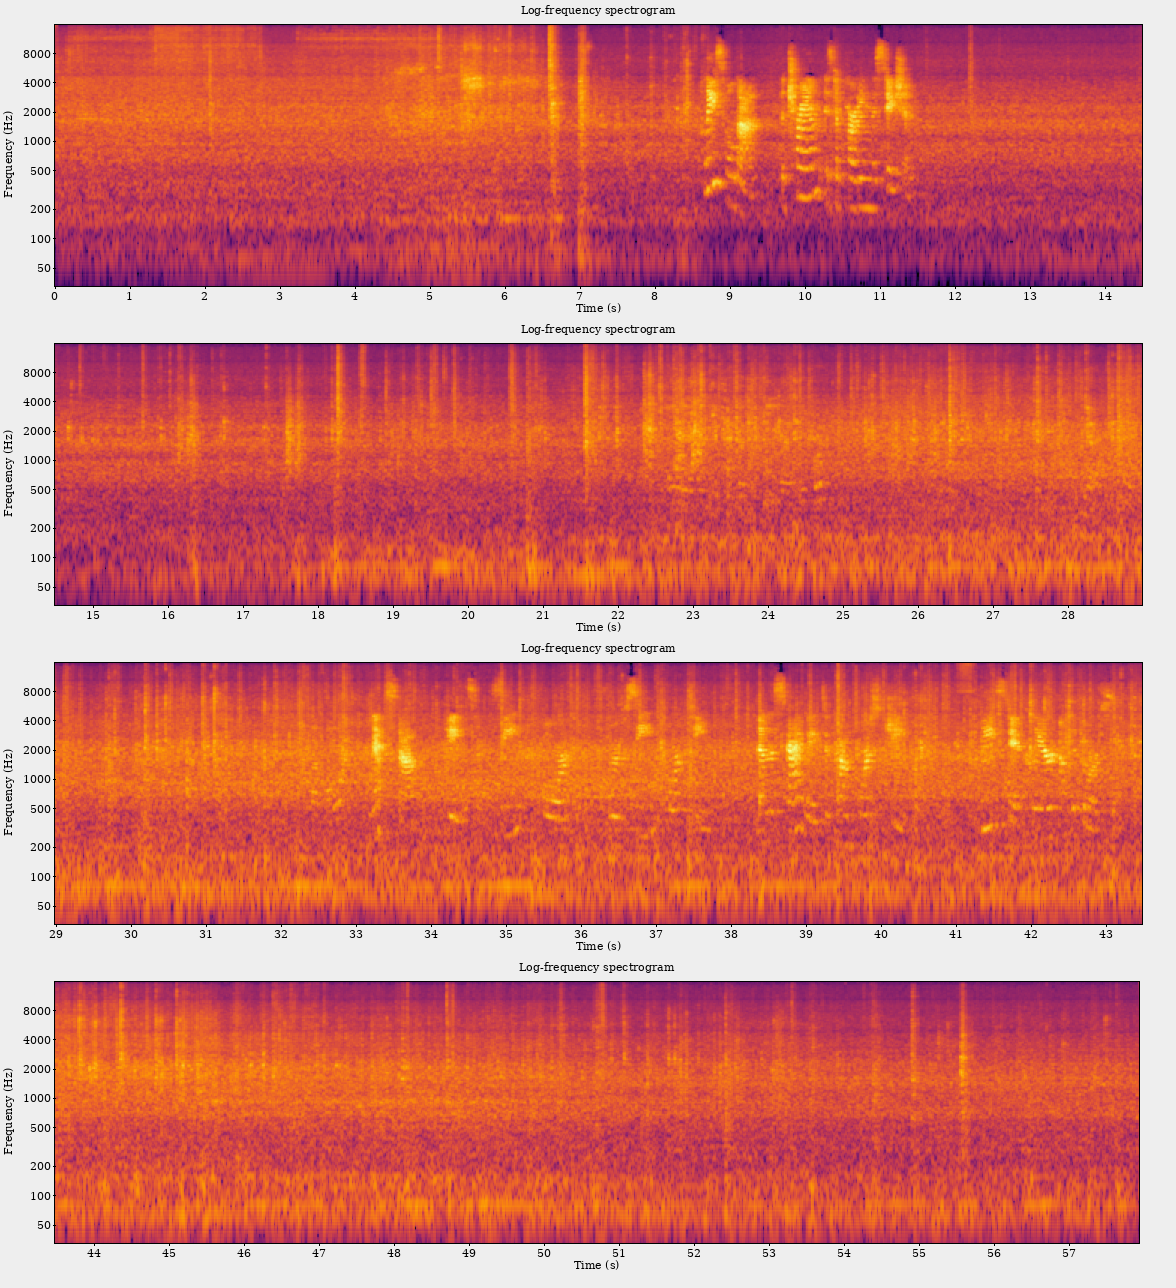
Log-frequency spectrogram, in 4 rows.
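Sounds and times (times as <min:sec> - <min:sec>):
tram rumble and hum: 0:00.0 - 0:57.9
voices in the car: 0:32.2 - 0:37.8, 0:38.4 - 0:40.4, 0:41.3 - 0:43.2.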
